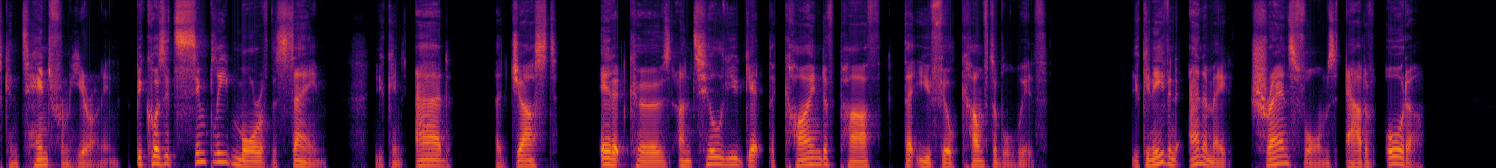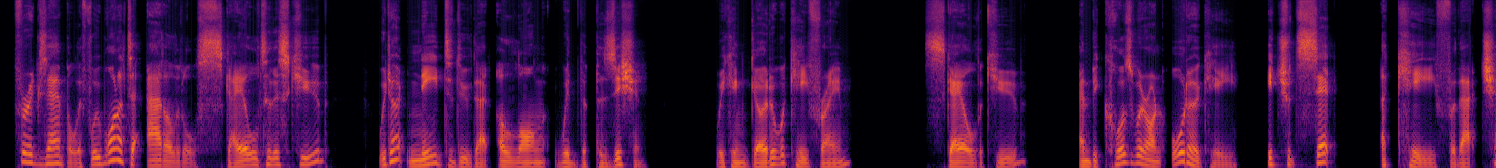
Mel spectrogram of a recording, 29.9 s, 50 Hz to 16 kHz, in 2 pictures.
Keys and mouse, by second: 0.1 space, 1.4 space, 1.7-2.1 drag, 2.1 g, 2.2 x, 2.8 space, 4.8 space, 5.7 click, 6.6 g, 7.5 y, 9.9 click, 10.6 g, 10.8 x, 12.0 click, 12.4 space, 16.4 space, 18.9 s, 19.2 z, 20.9 ctrl+click, 23.4 click, 25.2 s, 25.4 z, 27.6 click.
